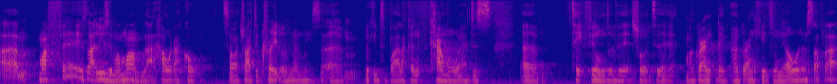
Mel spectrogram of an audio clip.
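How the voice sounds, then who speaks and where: With a South London accent, a man speaks somewhat breathily at a medium pitch and moderate pace, his pitch varying in an ordinary way. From London (Peckham, South London). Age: 30s. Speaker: venue manager and family key worker. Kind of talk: interview answers. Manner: halting.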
